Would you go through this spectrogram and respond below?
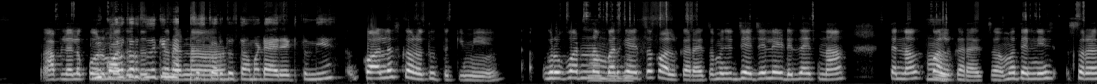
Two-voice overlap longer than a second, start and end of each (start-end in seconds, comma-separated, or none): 0.5-2.2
